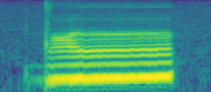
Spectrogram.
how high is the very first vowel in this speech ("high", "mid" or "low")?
mid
